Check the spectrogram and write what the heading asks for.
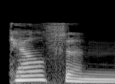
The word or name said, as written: kelson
